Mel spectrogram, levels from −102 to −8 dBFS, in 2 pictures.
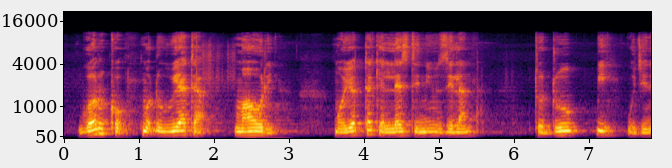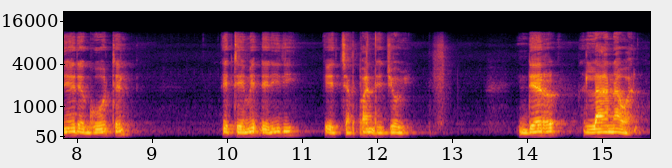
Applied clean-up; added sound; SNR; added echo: none; none; none; reverberation time 0.4 s.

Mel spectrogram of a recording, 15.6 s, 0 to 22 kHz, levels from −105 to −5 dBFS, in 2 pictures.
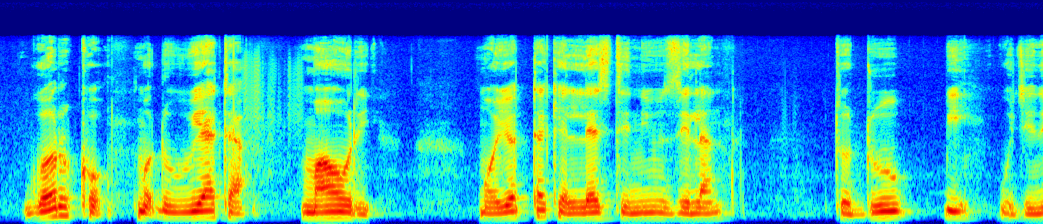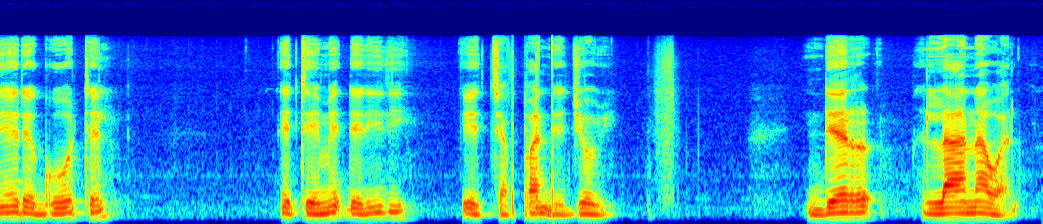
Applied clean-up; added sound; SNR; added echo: none; none; none; none.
